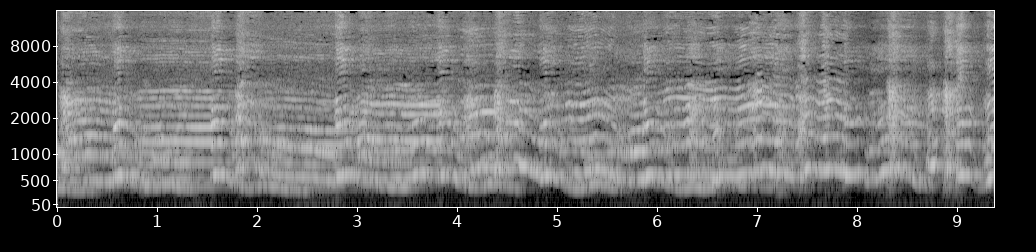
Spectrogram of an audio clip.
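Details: Siberian Huskies Luna, Gizmo, Arya and their puppies howling together: several overlapping wavering voices rise and fall in long drawn-out tones, with short yipping breaks in a steady chorus throughout.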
